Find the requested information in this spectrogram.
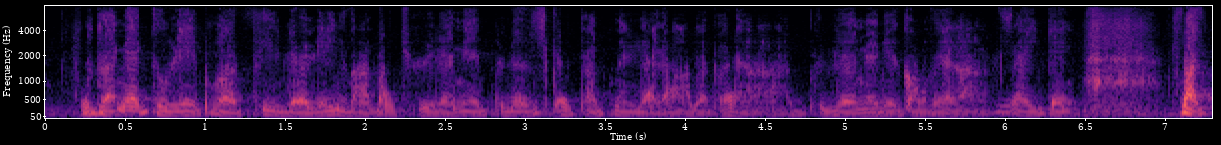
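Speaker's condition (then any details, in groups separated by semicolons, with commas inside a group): Throat cancer, voice prosthesis; speaks with voice prosthesis for 10 years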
